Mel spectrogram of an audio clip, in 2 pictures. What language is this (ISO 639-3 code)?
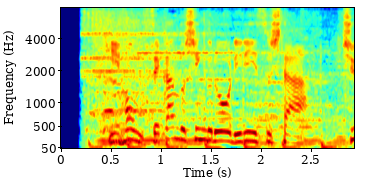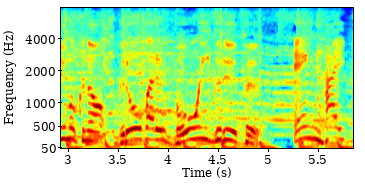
jpn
